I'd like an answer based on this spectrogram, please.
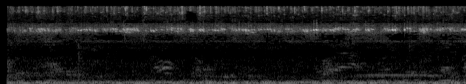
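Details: Captive Thai crickets in their breeding cycle, adult winged males chirping as they enter the mating stage; a dense, high, shimmering chirp chorus runs without pause, with faint low rumble beneath.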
